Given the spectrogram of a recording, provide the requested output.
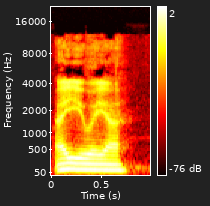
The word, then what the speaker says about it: Auer: Auer. A-U-E-R. A-U-E-R. Hour. Auer. I'm gonna Which is pronounce it.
